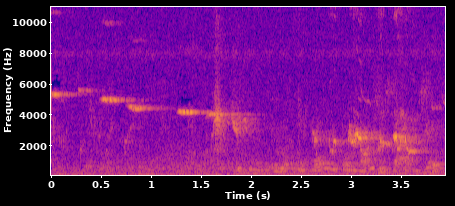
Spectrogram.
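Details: Red-whiskered bulbul during a trapping session on 31 October 2016, a thin high whistle sliding gently downward, then a cluster of sharp bright chirps near the end, with light background hiss.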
